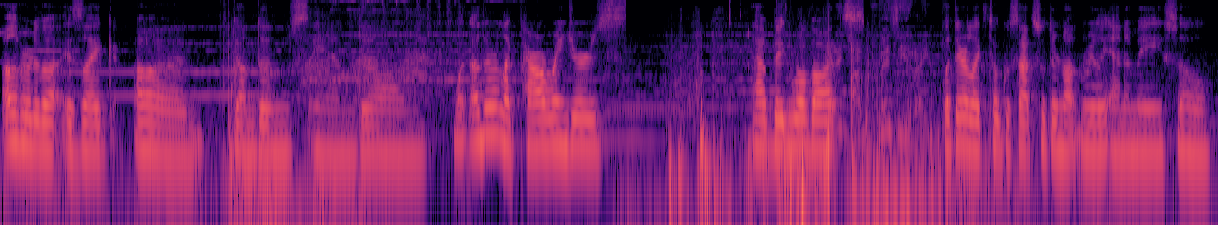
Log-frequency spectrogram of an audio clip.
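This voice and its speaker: A woman's voice: mid-range voice, fairly even intonation, unhurried, faint music behind. A woman whose first language is not English, chatting casually with friends on a gaming stream, giggling often and trailing off mid-thought.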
